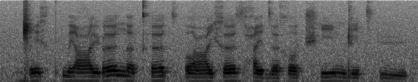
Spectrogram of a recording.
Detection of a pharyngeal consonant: present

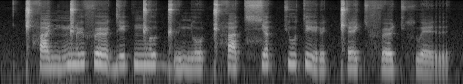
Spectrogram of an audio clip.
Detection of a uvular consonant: absent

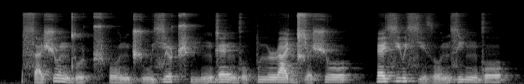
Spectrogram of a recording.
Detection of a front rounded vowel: absent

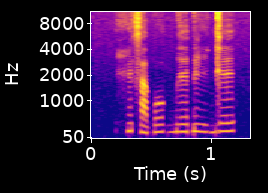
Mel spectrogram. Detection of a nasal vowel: present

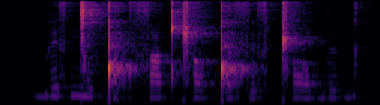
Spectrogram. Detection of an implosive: absent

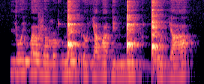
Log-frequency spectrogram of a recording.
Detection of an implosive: present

